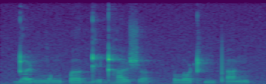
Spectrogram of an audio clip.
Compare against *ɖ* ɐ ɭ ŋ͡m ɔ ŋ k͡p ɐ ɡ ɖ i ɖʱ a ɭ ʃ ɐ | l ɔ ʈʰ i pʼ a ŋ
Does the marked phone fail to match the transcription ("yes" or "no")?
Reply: no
